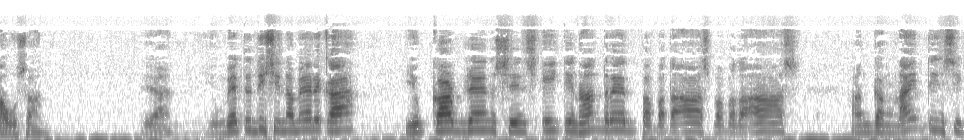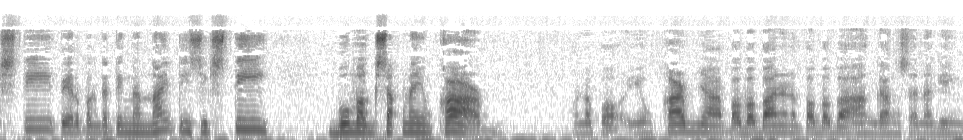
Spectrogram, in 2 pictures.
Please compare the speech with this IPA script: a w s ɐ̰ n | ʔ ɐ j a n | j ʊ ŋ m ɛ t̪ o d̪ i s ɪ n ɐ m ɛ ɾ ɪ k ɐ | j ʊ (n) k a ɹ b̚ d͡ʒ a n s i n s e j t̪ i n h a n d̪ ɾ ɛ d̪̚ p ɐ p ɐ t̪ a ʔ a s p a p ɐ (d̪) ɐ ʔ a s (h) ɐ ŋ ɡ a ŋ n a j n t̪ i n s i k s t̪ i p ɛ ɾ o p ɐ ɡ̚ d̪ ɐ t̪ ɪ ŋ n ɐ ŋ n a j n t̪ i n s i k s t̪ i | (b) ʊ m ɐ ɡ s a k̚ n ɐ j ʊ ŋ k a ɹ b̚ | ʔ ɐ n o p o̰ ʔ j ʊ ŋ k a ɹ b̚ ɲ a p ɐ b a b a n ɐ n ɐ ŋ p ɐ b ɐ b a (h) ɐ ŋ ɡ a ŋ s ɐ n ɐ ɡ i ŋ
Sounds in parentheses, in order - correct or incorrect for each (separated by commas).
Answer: incorrect, incorrect, correct, correct, correct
